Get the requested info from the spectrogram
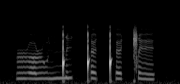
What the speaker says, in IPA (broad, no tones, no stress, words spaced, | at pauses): ɹʌɹuŋ͡ǃi ǃɛǃʰɛǁe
